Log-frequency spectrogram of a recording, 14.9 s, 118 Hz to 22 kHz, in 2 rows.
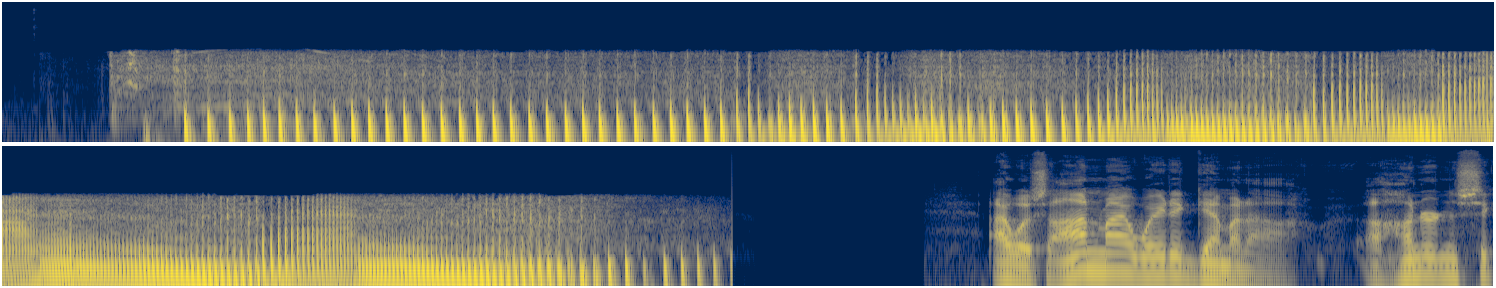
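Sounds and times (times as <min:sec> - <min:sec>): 
Honda motorcycle engine with replacement axle bushing starting, idling and revving: 0:00.5 - 0:11.2
speech: 0:12.4 - 0:14.9.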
